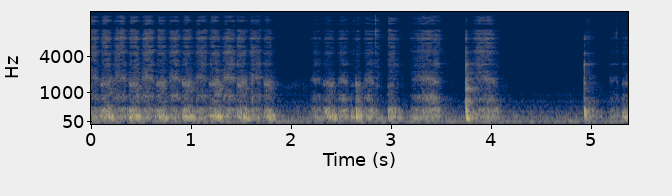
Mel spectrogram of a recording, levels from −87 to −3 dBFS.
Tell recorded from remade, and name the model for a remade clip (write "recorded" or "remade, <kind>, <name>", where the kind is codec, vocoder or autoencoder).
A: remade, vocoder, BigVGAN v2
